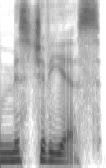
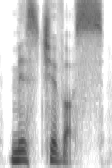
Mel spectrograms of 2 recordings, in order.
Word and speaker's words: mischievous: So many people say mischievous, adding an extra syllable when it's really just three, mischievous.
